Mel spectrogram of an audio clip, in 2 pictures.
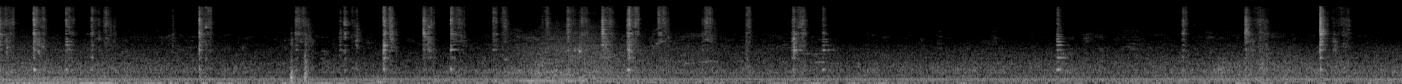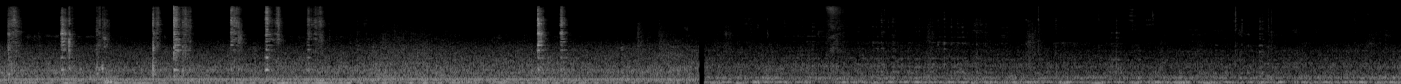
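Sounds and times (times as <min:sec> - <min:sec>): fork scraping metal bowl: 0:00.0 - 0:08.4, 0:11.7 - 0:17.5, 0:19.4 - 0:19.8
steady low hum: 0:00.0 - 0:28.0.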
